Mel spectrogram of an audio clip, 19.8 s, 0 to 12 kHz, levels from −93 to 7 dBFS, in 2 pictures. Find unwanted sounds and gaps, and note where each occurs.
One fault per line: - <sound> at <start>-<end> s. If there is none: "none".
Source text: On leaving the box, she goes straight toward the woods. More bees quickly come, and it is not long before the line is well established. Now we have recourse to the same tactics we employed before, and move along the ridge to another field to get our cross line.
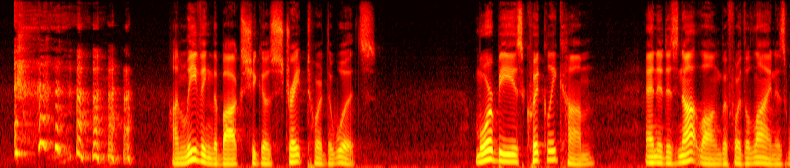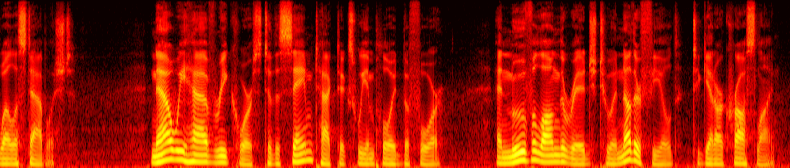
- laugh at 0.2-1.7 s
